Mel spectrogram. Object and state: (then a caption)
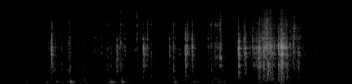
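Black charcoal soap being scraped. A metal blade scrapes brittle shards off the surface of a round, palm-sized cake of black charcoal soap. It makes a string of crisp, dry, bright crackling scrapes with quick decay, ending in a denser, longer grinding scrape.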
